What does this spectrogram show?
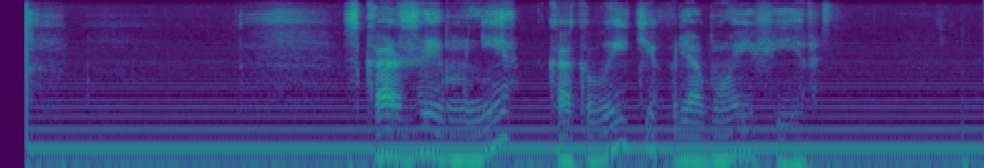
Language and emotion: Russian, neutral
